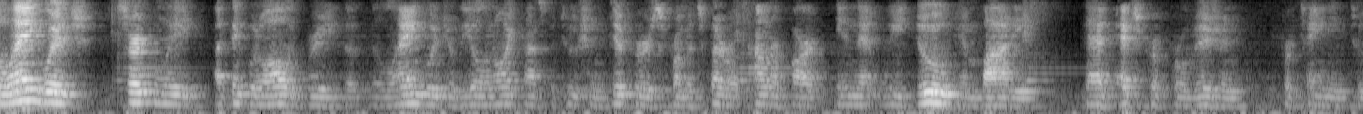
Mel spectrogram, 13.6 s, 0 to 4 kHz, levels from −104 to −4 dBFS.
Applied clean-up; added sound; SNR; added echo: neural separator model SepFormer DNS4.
